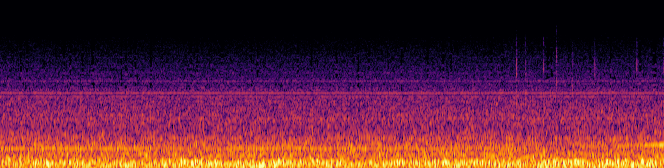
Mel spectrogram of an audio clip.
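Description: Jet engines hum steadily in a cockpit.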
